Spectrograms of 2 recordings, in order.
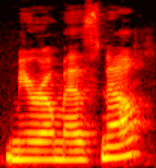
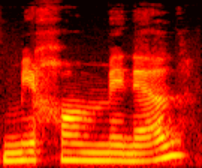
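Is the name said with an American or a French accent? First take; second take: American; French. First: It is said with an American accent. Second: It is said with a French accent. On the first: "I'm going to say it with an American accent" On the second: "But the French way to say it, I think, is"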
